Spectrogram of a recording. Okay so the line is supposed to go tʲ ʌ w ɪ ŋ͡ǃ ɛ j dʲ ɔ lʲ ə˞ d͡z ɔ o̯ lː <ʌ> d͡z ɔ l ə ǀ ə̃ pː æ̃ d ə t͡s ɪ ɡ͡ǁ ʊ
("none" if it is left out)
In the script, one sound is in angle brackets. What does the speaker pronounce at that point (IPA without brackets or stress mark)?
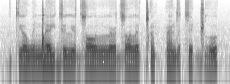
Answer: ə˞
